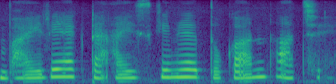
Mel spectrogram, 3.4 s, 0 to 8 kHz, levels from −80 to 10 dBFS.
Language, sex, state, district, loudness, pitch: Bengali, female, West Bengal, Cooch Behar, -16 LUFS, 255 Hz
